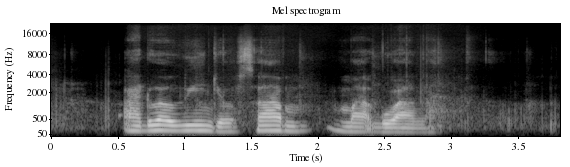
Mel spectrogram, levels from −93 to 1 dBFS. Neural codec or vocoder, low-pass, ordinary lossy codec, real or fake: codec, 44.1 kHz, 7.8 kbps, DAC; none; none; fake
